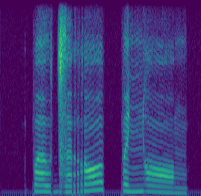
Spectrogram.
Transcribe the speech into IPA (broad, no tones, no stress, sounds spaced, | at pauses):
p ɐː u̯ d͡z ɐ r ɔː pː ɛ ɲ ɔː ŋ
